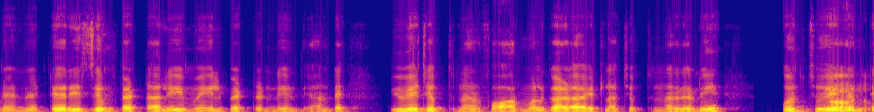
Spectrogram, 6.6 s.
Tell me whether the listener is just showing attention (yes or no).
yes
